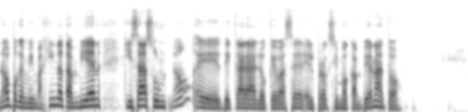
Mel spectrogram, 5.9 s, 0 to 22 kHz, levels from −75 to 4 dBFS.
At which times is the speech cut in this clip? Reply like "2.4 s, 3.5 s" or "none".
2.1 s, 2.7 s, 3.8 s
